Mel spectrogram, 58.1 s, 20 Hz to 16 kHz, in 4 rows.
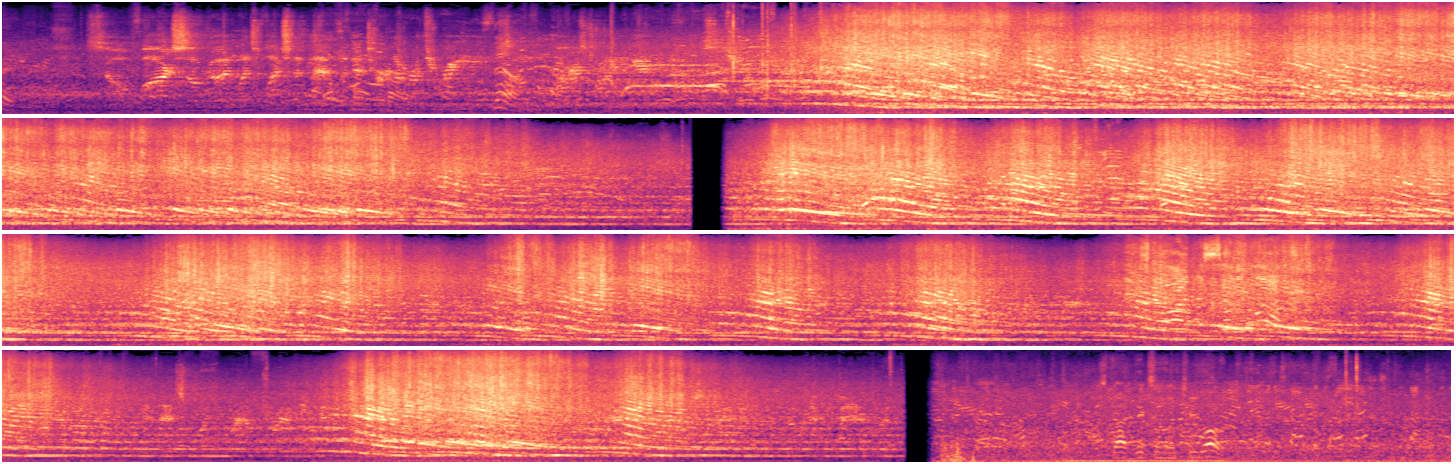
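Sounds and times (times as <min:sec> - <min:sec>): race cars passing by: 0:00.0 - 0:58.0.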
